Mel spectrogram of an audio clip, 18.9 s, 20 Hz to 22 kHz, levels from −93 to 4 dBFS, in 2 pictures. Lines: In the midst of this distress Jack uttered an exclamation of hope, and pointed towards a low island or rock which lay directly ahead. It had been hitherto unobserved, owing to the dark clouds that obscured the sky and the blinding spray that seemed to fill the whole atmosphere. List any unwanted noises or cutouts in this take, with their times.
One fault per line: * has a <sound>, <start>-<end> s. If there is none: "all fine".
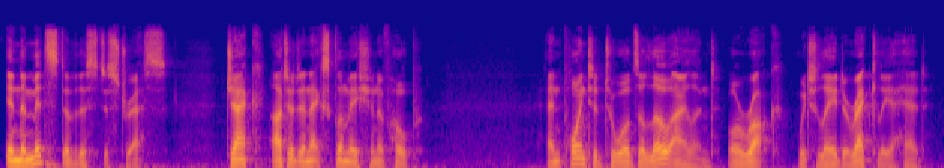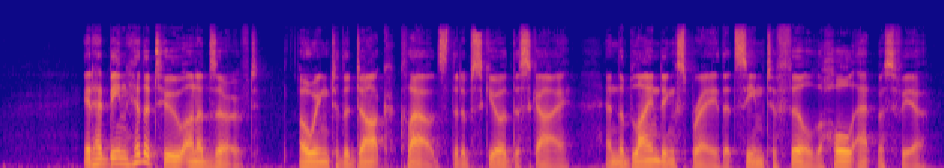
all fine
